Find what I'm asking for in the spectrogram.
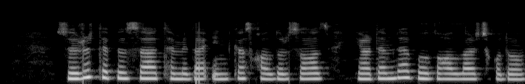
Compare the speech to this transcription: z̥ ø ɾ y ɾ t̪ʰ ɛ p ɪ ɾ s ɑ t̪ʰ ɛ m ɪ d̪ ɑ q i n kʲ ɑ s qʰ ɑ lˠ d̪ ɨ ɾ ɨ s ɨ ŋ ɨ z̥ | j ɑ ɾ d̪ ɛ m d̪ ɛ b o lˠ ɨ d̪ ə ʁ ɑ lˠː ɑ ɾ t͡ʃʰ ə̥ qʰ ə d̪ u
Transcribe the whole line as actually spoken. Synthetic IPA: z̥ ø ɾ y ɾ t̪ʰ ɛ p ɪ l s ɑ t̪ʰ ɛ m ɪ d̪ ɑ ʔ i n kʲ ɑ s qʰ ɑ lˠ d̪ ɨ ɾ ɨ s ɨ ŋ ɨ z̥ | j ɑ ɾ d̪ ɛ m d̪ ɛ b o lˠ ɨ d̪ ə ʁ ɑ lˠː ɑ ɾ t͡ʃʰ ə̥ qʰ ə d̪ u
